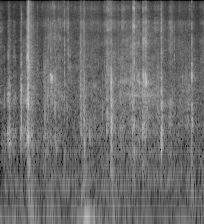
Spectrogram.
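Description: Cardboard product box being opened by hand: the lid and flaps scrape and rustle, with a scatter of sharp cardboard clicks and taps, the strongest about half a second in.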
